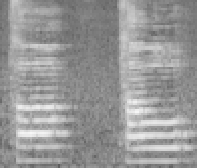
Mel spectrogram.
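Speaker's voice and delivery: 타오 held high and level; first tone. Shown as a demonstration. Teacher reading te and tao in the first tone. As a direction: say 터 and 타오 high and flat like a Mandarin first tone. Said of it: "타오 일성으로요".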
